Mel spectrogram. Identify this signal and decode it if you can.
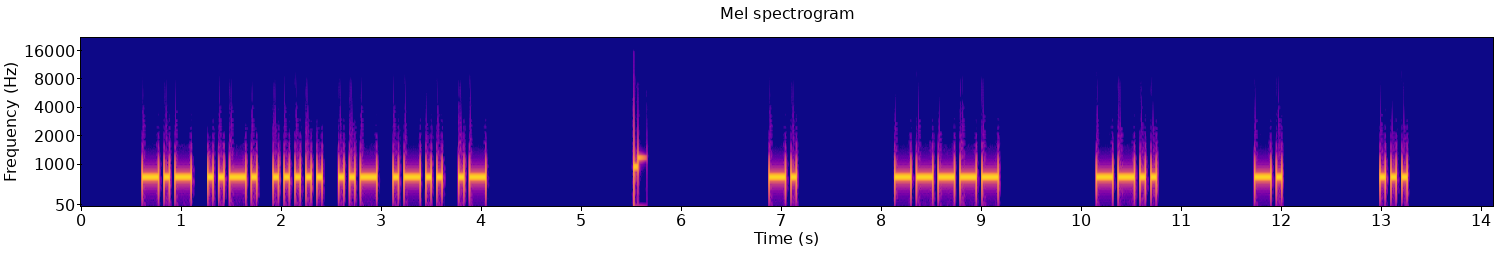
Morse code, heard as a keyed tone, about 22 wpm, spaced as for 12 wpm, 700 Hz. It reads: KF5ULA N0ZNS
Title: USA Call Signs - 6x Character Spacing - 22wpm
